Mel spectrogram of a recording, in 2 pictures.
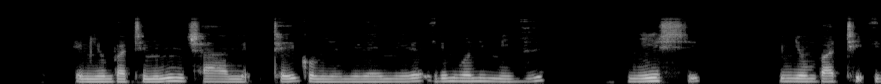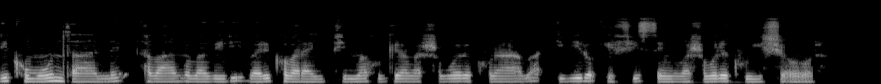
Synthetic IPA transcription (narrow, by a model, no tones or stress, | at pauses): imɲuːmbatʰimininit͡ʃaːne̞itʰejiɡomɲemiɾe̞miɾe̞ʔiɾimŋo̞nimizi | mɲiːnʃiː | mɲuːmbatʰiʔiɾikʰumuːnzane̞aβaːn̥huβaβiɾiβaɾikʰo̞βaɾajipʰimakuɡiɾaβaʃo̞βo̞ɾe̞kʰuɾaːβaiβiɾo̞ʔifise̞ŋɡo̞βaʃo̞βo̞ɾe̞kʰwiʃo̞̰ːɾa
